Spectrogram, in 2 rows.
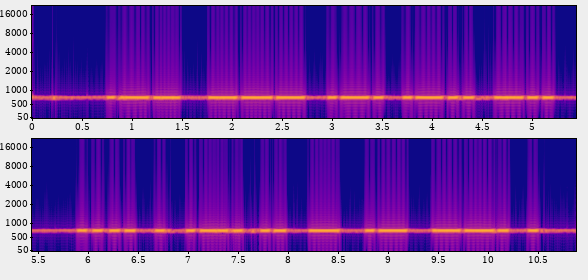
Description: Morse code, heard as a keyed tone, about 17 wpm, 740 Hz. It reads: WORLD HERITAGE
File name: iz7slz / VLF / SAQ 24-12-2021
